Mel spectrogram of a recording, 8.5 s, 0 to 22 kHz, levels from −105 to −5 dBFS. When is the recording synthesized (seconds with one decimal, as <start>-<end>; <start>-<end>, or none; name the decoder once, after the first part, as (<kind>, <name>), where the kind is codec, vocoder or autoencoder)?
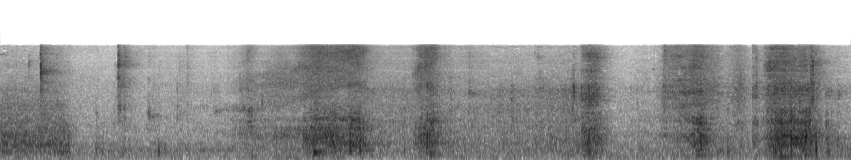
1.2-4.9 (codec, DAC)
